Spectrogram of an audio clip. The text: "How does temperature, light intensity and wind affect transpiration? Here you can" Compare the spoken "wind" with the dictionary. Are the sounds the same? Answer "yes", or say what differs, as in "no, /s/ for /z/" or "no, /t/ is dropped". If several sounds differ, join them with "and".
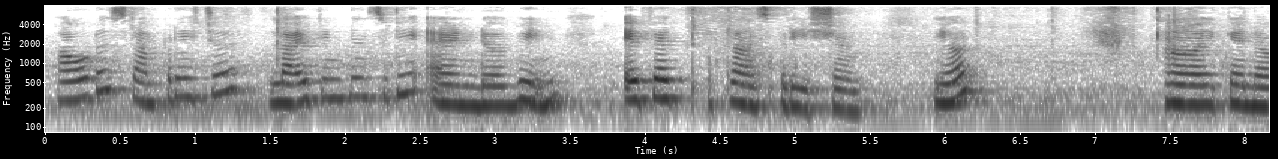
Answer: no, /d/ is dropped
